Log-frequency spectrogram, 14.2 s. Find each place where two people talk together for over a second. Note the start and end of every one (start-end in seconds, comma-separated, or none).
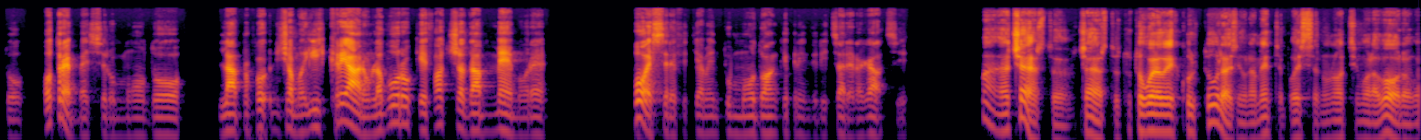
none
